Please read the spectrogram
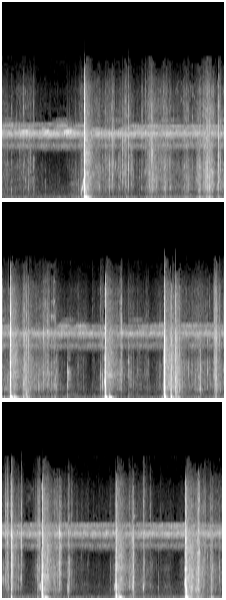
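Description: Machete chopping into a thick forest water vine: seven hard strikes, one every second or two, cutting the vine to drink the water inside. A steady high-pitched drone of insects runs underneath.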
